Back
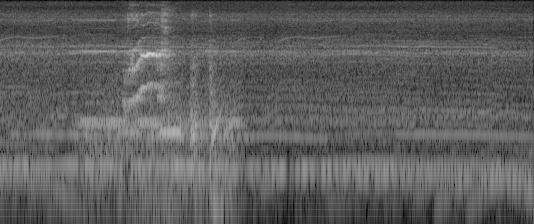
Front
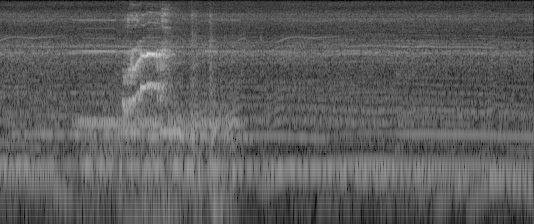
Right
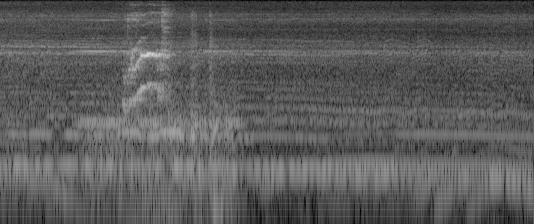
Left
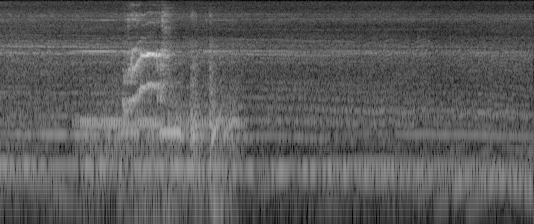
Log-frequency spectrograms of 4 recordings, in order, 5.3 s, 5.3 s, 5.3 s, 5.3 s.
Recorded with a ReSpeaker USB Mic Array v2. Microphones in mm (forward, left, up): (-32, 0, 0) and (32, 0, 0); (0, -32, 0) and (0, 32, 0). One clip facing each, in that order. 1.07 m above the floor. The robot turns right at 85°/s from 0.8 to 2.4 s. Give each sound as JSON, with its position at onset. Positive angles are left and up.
{"t": 1.2, "sound": "a cat meowing", "azimuth_deg": 15, "distance_m": 0.9}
